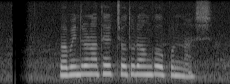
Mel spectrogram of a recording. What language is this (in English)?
Bangla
